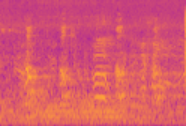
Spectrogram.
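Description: A dog barking, about three short barks close together, over outdoor crowd background noise.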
